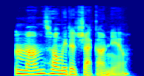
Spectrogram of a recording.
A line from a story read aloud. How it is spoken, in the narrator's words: she slurred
